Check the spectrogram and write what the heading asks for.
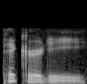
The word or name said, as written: Picardy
